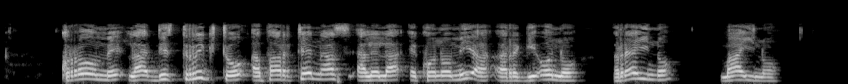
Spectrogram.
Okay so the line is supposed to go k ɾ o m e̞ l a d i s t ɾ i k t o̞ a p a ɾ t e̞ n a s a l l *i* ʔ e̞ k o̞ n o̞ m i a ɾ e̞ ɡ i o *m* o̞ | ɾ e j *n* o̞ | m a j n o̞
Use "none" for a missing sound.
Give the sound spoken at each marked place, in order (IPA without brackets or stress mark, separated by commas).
a, n, n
